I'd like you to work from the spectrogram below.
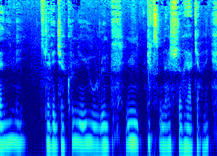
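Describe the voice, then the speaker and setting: A man whispers, somewhat breathy, at a moderate pace. The recording is very clean with a silent background. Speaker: ASMR storyteller. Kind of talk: improvised whispered fantasy story. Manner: whispered, low voice.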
